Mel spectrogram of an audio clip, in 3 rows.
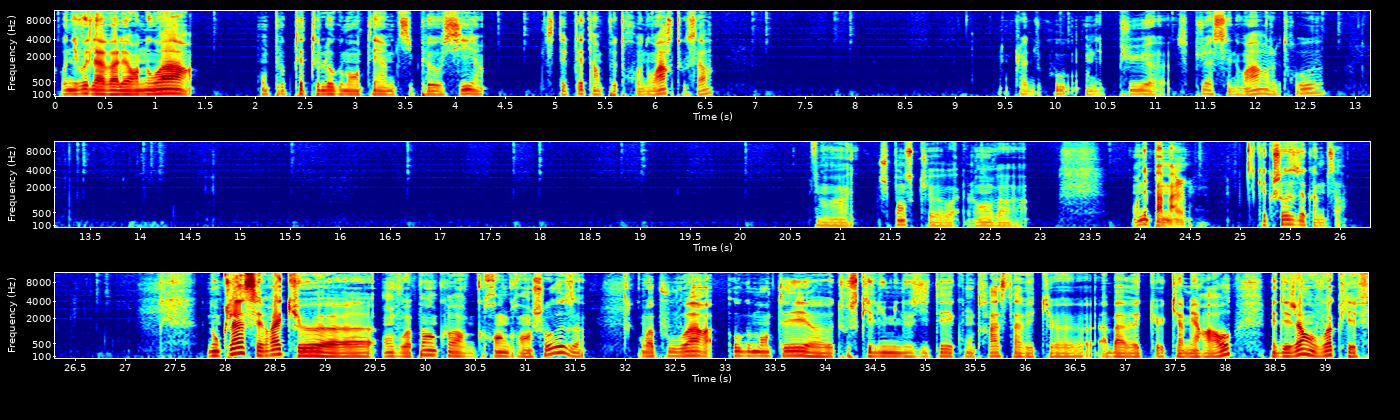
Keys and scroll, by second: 10.7 Escape.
